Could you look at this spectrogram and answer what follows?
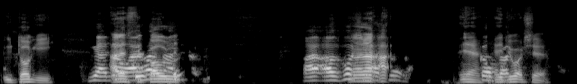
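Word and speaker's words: Udogie: abuja yeah like you know it's not a douje brand you know it's actually pronounced udogi yeah did you watch it yeah i watched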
